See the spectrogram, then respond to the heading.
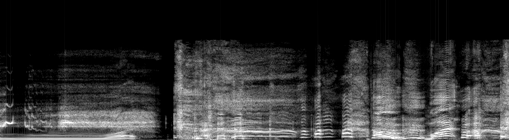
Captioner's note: squeaking noise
